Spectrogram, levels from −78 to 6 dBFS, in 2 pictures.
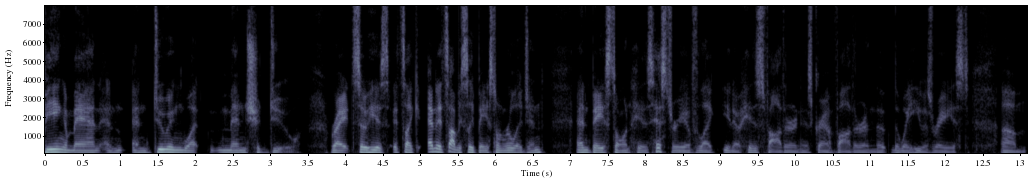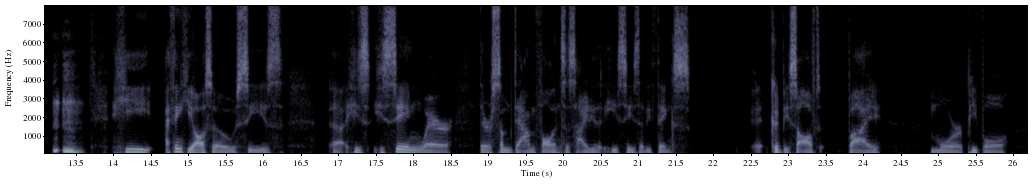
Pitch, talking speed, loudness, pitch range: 115 Hz, 165 wpm, -33 LUFS, 105-125 Hz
